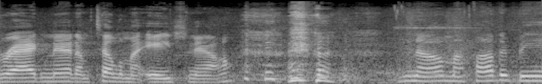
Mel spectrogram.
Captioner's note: laughs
